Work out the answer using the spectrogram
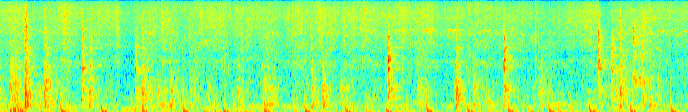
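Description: A banana flower stir-fry sizzling in a metal kadai while a plastic spatula stirs it, scraping and tapping irregularly against the pan over a steady frying hiss.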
